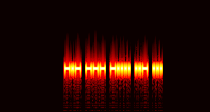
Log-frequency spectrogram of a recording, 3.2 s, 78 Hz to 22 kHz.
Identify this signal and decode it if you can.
Morse code, heard as a keyed tone, about 42 wpm, 700 Hz. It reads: KO6US
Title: USA Call Signs - 4x Character Spacing - 45wpm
